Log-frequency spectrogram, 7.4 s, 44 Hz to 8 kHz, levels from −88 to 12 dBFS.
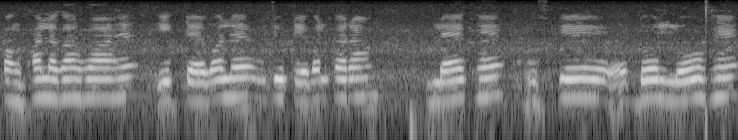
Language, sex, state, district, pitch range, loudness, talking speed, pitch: Hindi, female, Odisha, Sambalpur, 200-215 Hz, -14 LUFS, 145 wpm, 210 Hz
